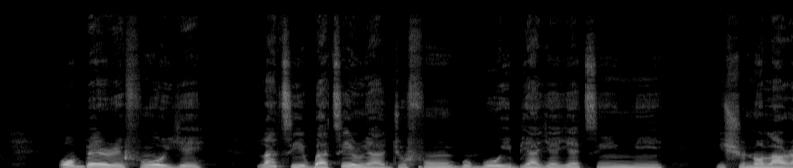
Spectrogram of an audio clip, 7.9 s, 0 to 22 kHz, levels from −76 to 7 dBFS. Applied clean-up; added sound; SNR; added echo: none; none; none; none.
